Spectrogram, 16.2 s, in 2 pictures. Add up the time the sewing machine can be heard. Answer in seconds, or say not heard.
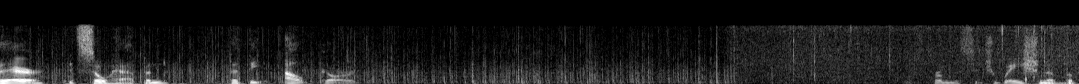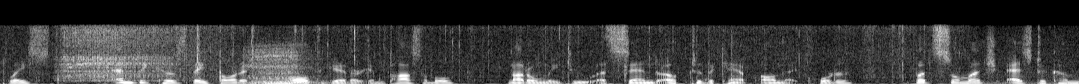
2 s.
